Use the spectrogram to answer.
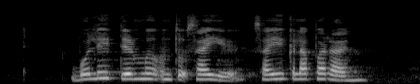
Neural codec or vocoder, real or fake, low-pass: none; real; 10.8 kHz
